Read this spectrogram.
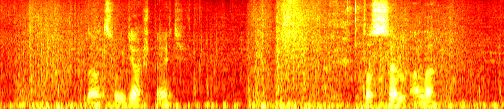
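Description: Metal blades clash and swing with sharp swooshes.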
